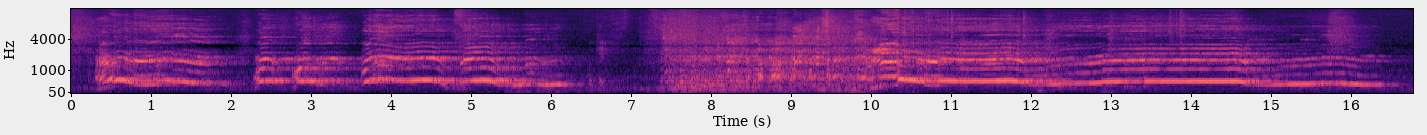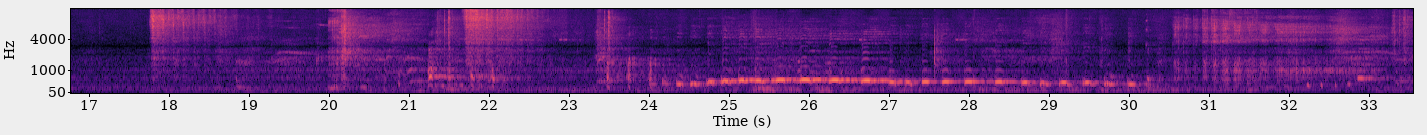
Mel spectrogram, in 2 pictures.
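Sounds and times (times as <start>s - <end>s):
person imitating a wolf howl as a practice attempt: 0.3s - 6.4s, 10.0s - 16.7s, 24.3s - 30.4s
laughter: 7.3s - 13.0s, 19.4s - 22.6s, 23.3s - 33.5s.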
